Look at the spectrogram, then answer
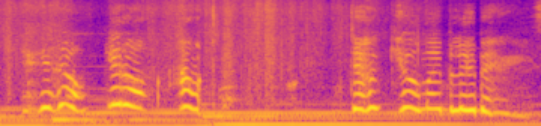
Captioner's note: grass rustling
